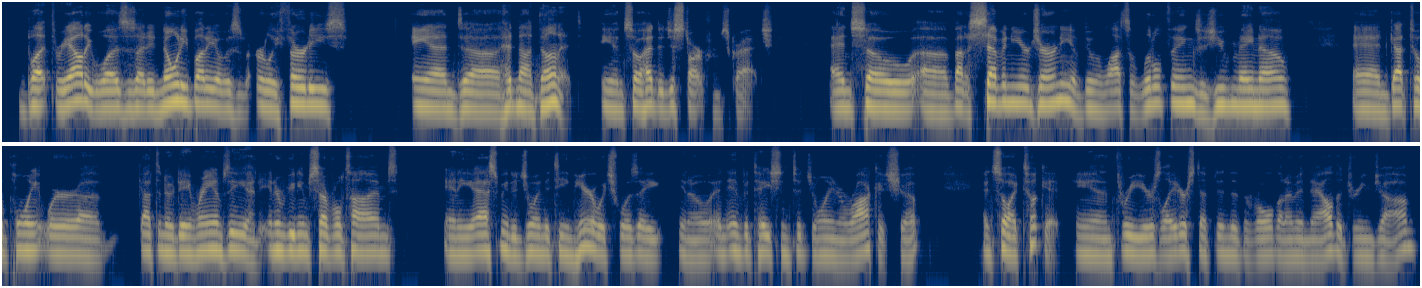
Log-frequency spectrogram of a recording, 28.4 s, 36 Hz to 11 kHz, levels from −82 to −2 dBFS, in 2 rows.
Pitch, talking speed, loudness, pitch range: 145 Hz, 220 wpm, -28 LUFS, 135-160 Hz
